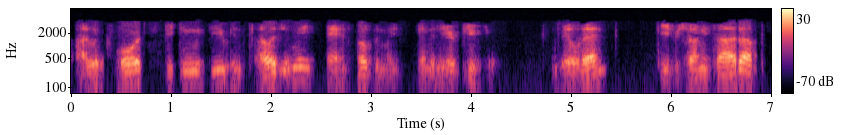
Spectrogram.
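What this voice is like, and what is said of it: Impression of Jonathan Penner. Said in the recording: “we have a pretty decent Penner impression ... you do a terrible Penner imitation”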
